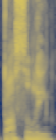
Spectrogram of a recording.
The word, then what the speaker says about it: bustling: bustling 这个词 b-u-s-t-l-i-n-g，记下来这个词 bustling 表示说这个街道特别的繁华，但是有一点哈，这里面这个 t 这个字母 t 是不发音的，叫 bustle bustling 啊，这是它发音上的一个细节哈，希望同学们注意一下 bustling street。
